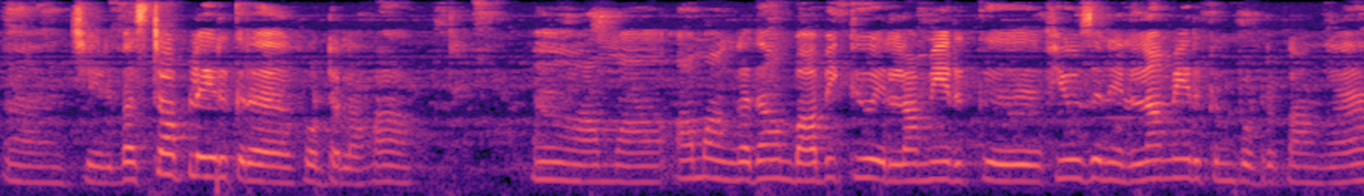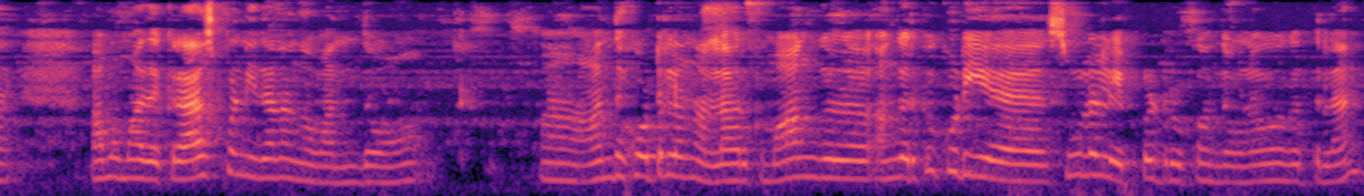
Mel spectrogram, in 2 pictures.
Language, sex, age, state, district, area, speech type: Tamil, female, 30-45, Tamil Nadu, Tiruvarur, rural, spontaneous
